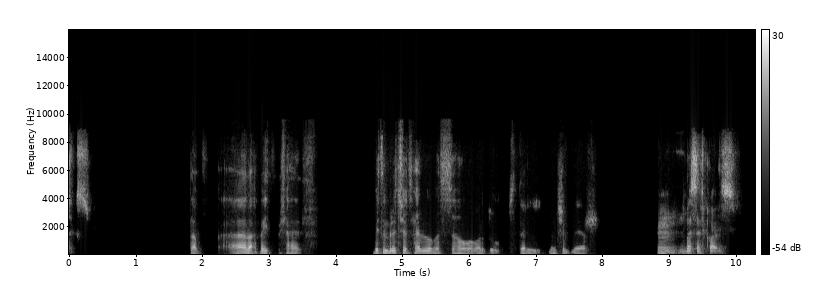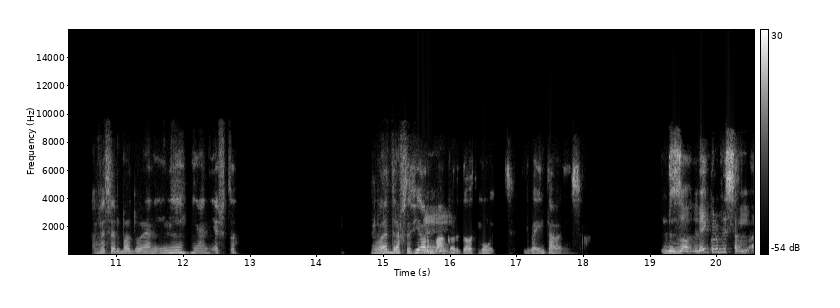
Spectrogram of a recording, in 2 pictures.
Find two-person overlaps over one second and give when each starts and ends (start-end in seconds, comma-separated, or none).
none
